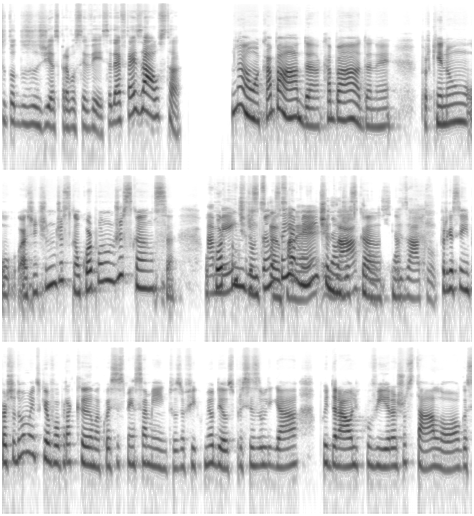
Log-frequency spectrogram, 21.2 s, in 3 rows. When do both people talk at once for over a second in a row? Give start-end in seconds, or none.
10.2-13.1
